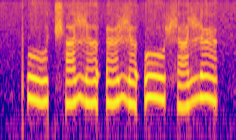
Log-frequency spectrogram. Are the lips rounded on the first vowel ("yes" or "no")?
yes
